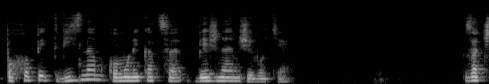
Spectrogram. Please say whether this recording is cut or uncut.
uncut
